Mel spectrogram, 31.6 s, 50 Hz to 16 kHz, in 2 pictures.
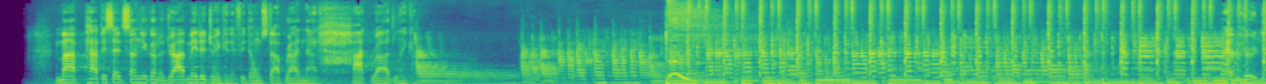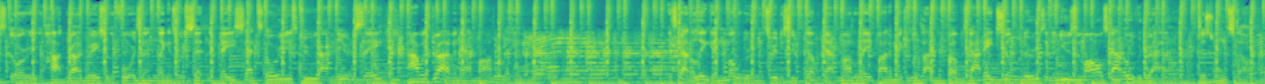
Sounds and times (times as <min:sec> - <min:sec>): Speech: 0:00.7 - 0:05.3, 0:15.2 - 0:22.4, 0:24.2 - 0:31.6
Music: 0:05.1 - 0:31.6.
